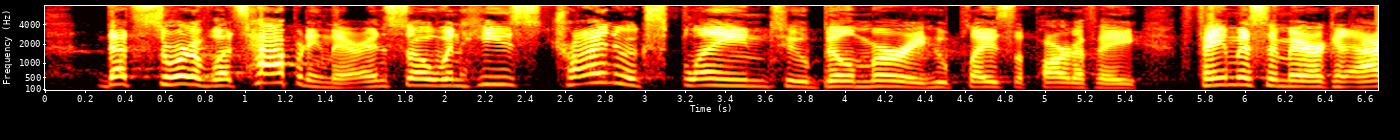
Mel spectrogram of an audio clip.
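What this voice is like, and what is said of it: Usual voice. Nothing is said of it.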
